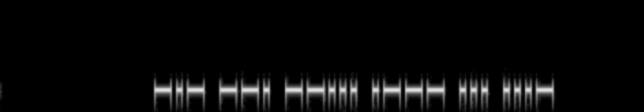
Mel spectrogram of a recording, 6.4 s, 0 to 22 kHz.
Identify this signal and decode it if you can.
Morse code, heard as a keyed tone, about 22 wpm, 700 Hz. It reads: KG7JSV
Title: Speed Racing - USA 2x3 Call Signs 22wpm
